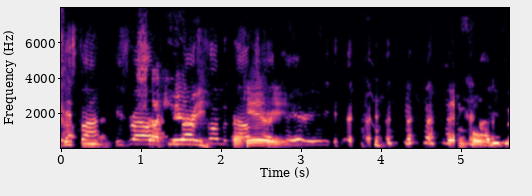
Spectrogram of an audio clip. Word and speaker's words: Shaqiri: Shaqiri. Simple. How do you pronounce his first name?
